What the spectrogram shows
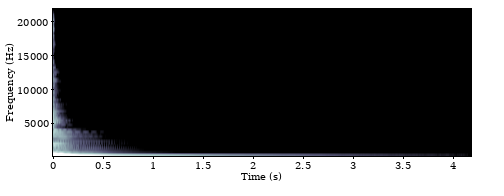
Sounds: dishes, pots and pans, Domestic sounds

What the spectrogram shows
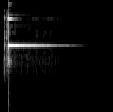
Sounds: Bell, Vehicle, Alarm, Bicycle, Bicycle bell

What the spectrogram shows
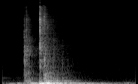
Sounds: Door, Slam, home sounds

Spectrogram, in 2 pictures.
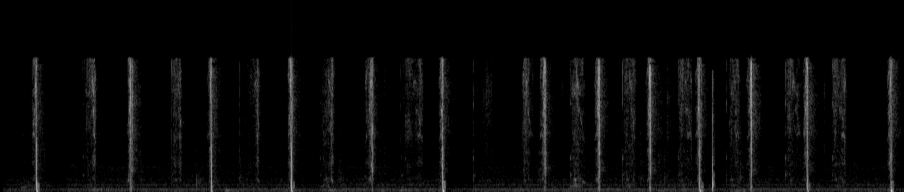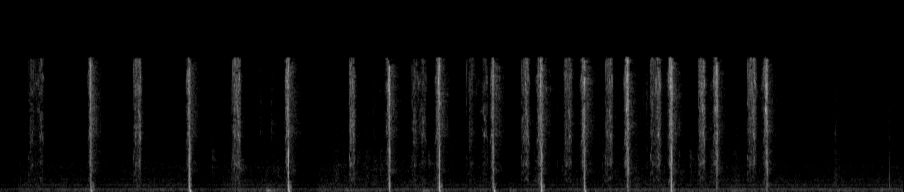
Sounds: Scissors, home sounds

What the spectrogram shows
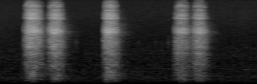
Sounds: Respiratory sounds

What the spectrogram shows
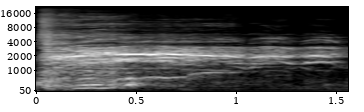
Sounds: Laughter, Human voice

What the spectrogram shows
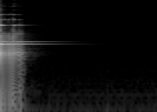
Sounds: dishes, pots and pans, Domestic sounds

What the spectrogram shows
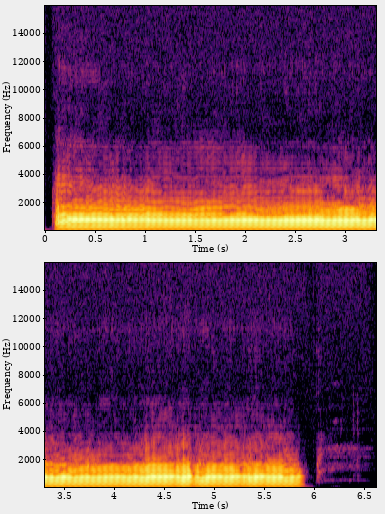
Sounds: Musical instrument, Brass instrument, Music

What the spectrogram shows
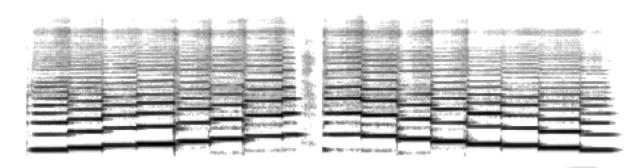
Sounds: Music, Musical instrument, Wind instrument

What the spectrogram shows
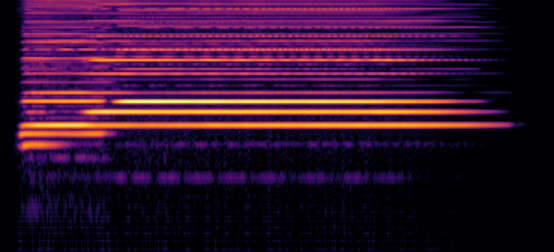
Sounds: Music, Musical instrument, Harmonica

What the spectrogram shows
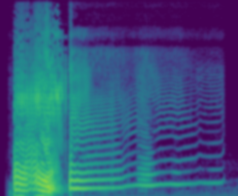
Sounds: Fart

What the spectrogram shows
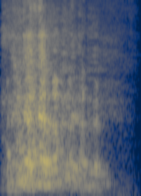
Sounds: Laughter, Chuckle, Human voice

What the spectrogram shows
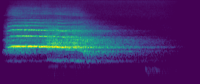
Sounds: Human voice, Screaming

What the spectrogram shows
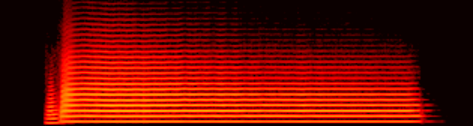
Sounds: Music, Trumpet, Musical instrument, Brass instrument

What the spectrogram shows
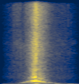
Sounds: swoosh

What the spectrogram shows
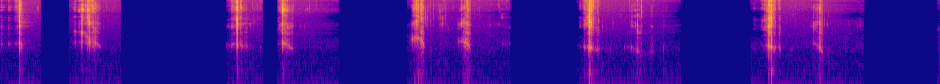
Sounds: mastication

